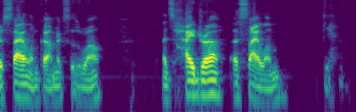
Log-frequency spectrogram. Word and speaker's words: Hydra Asylum: So I tell people it's like the easiest way to remember how to say it is Idris Elba. Hydra Cyber. Idris Elba. Hydra Elba.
